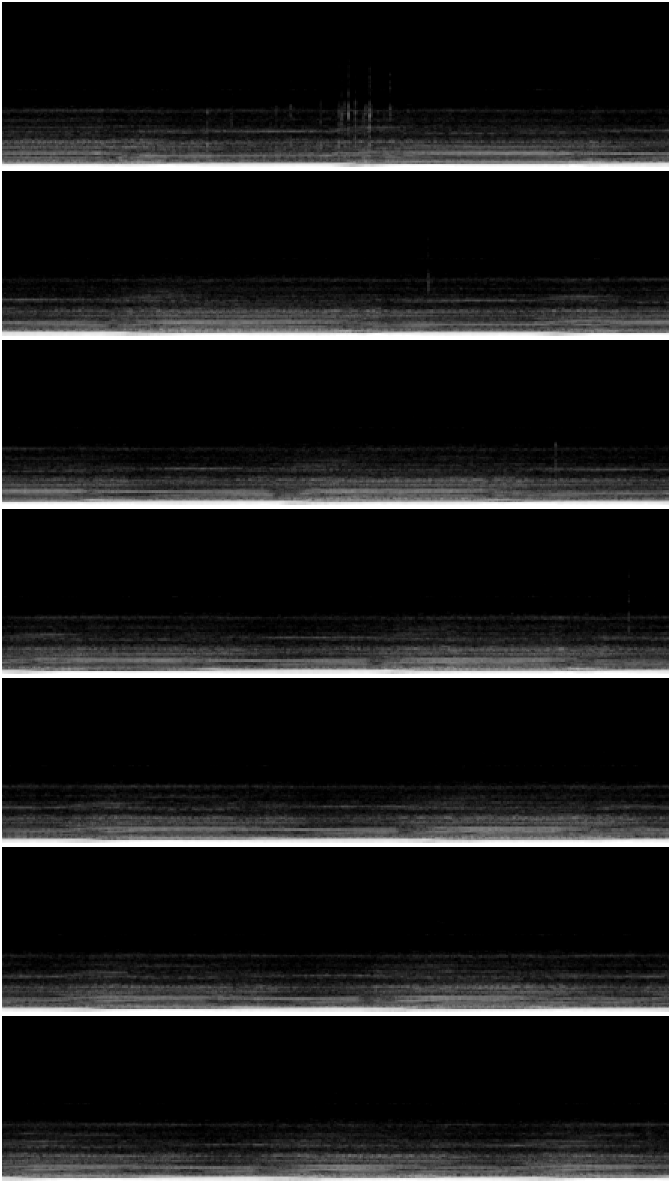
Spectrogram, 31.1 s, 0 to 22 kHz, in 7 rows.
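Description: MR-1 CNC mill's spindle running with an end mill cutting an aluminium block under coolant spray: a steady machine whine with overtones, and a higher tone that comes and goes about every two seconds as the cut engages.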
